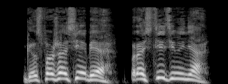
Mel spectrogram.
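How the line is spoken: Shouted after someone. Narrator (Russian): выкрикнул я ей вслед

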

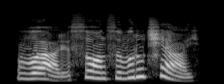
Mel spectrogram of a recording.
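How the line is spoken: Distressed moan. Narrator (Russian): Будто случилось что-то нехорошее, она застонала

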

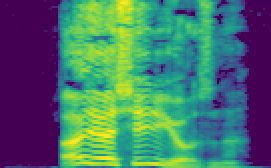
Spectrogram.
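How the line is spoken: Sighing. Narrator (Russian): вздохнул Кен

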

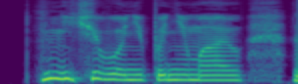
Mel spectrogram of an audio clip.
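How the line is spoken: Laughing. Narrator (Russian): засмеялась Вера

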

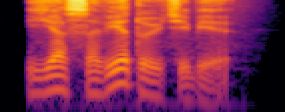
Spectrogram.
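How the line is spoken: Quiet. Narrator (Russian): тихонько сказала Криде

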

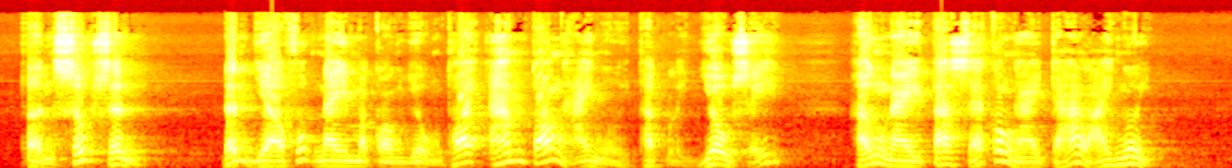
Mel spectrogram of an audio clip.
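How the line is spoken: Indignant shout. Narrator (Vietnamese): Hoa Sĩ Kiệt quát căm phẫn

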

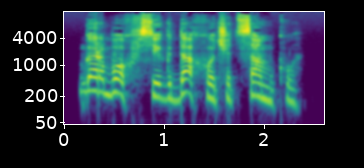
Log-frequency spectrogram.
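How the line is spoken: Ogre's snorting reply. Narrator (Russian): Другой огр фыркнул, ответив

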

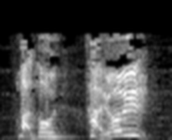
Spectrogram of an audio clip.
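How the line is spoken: Startled loud shout. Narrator (Vietnamese): tỉnh lại, Long Tứ choàng dậy hét to

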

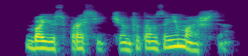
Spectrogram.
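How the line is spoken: Wind smirking. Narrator (Russian): хмыкнул ветер

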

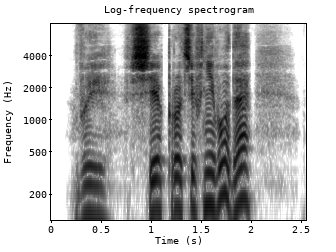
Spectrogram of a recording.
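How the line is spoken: Sudden pleading. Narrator (Russian): вдруг взмолилась Рита

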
